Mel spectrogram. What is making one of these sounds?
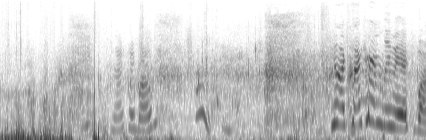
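Water splashes and laps close by at the surface.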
